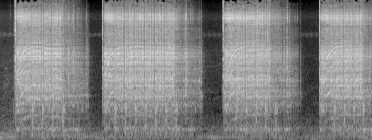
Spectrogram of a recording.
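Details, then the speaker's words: Rusi Passion scooter that won't start, electric starter cranked with the high-tension wire grounded to test for spark: four bursts of steady whirring under two seconds each, no firing; no spark output, CDI suspected. "wala So ibig sabihin wala walang kuryenteng ah lumalabas sa high tension wire"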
